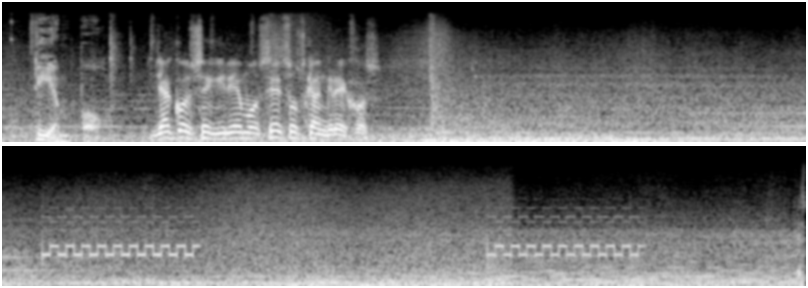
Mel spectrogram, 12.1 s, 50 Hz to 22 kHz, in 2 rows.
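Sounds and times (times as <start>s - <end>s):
steady low rumble: 0.9s - 6.5s
telephone warbling ring: 6.3s - 7.6s, 9.7s - 11.0s.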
